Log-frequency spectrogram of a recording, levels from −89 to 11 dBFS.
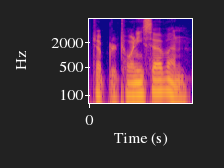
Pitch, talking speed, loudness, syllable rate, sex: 100 Hz, 175 wpm, -16 LUFS, 6.6 syllables/s, male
